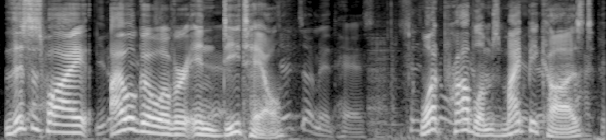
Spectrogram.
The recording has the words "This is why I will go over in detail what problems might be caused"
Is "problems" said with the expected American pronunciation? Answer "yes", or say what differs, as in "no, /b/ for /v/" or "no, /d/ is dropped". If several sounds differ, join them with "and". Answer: yes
